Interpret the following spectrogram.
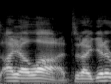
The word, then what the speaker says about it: Ayala: And I said, "I think it's Ayala." Did I get it right? Or it's actually the Hebrew version, and you've got it exactly right, Ayala. The English American version is Ayala.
